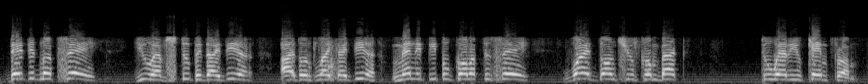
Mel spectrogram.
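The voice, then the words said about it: Thick foreign accent. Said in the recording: “I am foreign man. Because I speak with thick accent.”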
